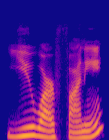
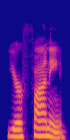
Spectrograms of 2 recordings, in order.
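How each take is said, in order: First: A W sound links 'you' and 'are'. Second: 'You are' is contracted into one quick syllable. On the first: "with a W" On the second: "in fast speech, we will reduce it to you're"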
